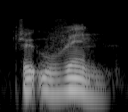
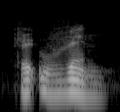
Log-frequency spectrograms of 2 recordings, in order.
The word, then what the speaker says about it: Reuven: This is a V and this is a U, just so you know. Reuven. Reuven.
